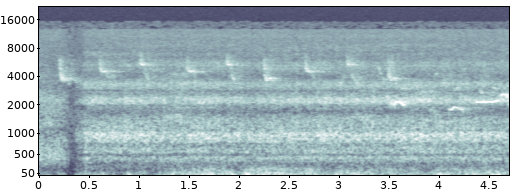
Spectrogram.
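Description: A bird calling with a regular run of short, high, falling notes, a little over two a second, that stops about three and a half seconds in; a few softer, lower chirps follow near the end. A low rumble of outdoor background noise runs underneath.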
